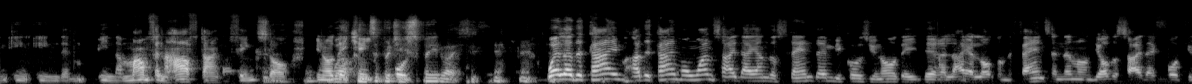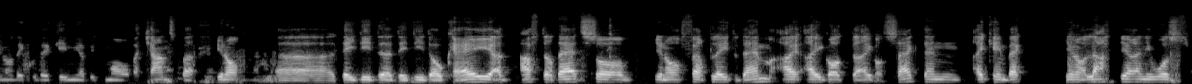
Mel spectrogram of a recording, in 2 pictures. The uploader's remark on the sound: Recorded via Zoom.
